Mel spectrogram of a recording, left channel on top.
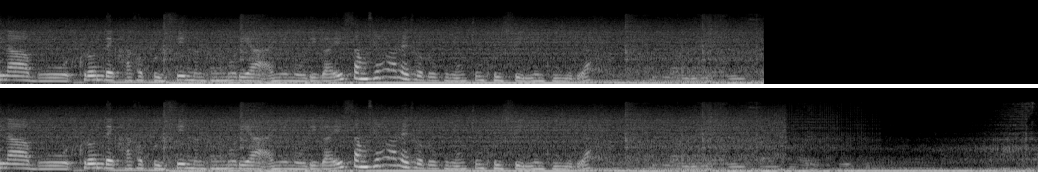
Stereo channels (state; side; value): drops out; left; at 7.7 s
